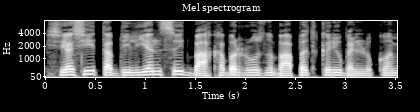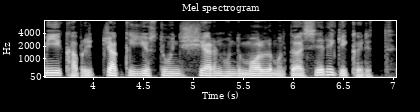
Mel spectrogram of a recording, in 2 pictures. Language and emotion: Kashmiri, neutral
